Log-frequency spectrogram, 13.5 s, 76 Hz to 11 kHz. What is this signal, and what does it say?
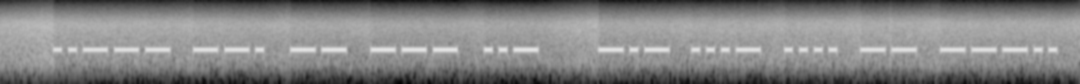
Morse code, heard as a keyed tone, hand-sent with a paddle, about 13 wpm, 580 Hz, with radio static. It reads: 2GMOU KVHM8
